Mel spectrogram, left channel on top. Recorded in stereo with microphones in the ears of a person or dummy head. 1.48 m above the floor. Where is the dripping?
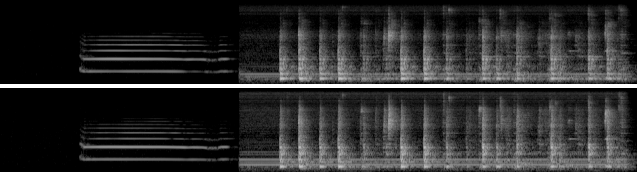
5° right (ahead or behind), 2 m.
